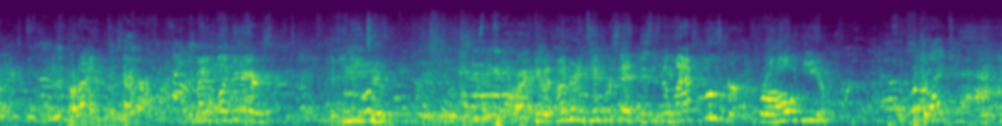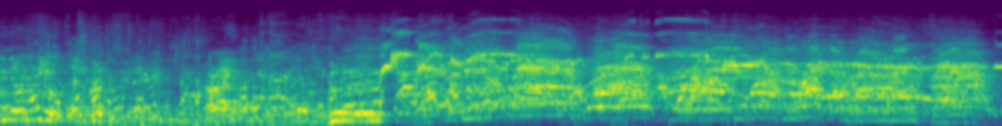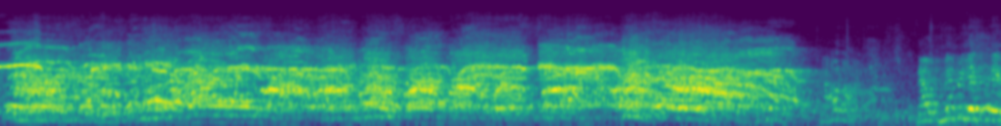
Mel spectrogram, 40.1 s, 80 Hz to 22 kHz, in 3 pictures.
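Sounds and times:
children singing loudly: 17.6s - 37.5s.

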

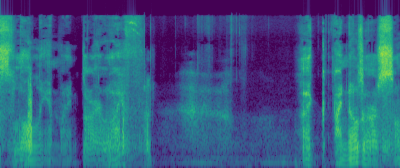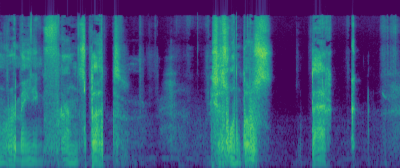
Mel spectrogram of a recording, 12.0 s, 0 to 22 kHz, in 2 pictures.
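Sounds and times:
man coughing: 10.8s - 11.6s.

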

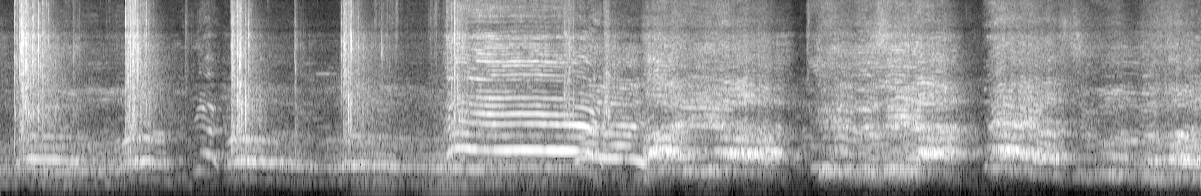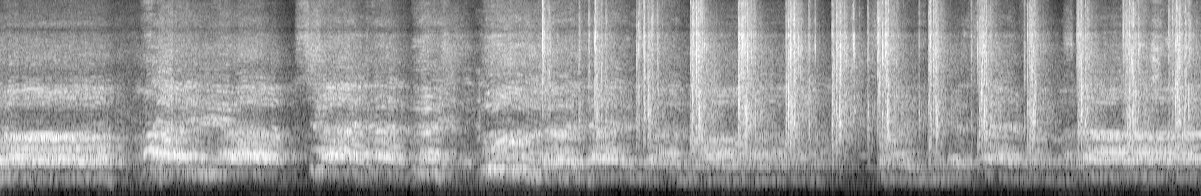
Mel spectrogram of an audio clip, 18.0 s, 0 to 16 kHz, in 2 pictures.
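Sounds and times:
hand-clapping: 0.0s - 3.6s, 13.0s - 18.0s
crowd chanting: 0.0s - 18.0s.

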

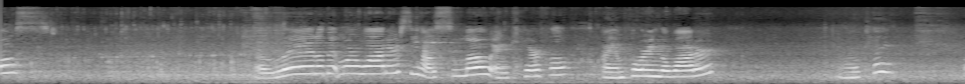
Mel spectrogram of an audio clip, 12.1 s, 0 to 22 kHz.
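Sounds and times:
water pouring into plastic bottle: 0.0s - 4.2s.

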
